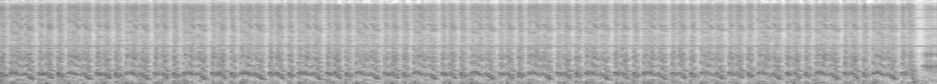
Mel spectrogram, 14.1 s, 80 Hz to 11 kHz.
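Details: Detroit Diesel DD15 cranking during a compression test: uneven compression strokes at about seventy beats a minute. Worn or tight valves are suspected; the test read cylinder 1 at zero, 2 at 89, 3 at 100 and 4 at 82.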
